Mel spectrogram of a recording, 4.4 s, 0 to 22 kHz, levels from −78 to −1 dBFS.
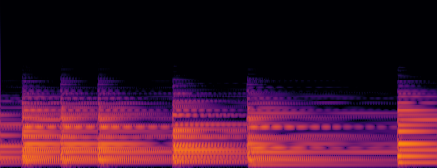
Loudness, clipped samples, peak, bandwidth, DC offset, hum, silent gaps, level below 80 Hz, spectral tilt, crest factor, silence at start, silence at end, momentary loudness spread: -26 LUFS; under 0.1%; -10 dBFS; 4.6 kHz; under 0.1%; none; none; -64 dBFS; -11 dB/octave; 16 dB; 0 s; 0 s; 12 LU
